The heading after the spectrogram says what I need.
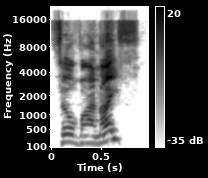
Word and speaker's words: Phil Von Eiff: Now I'm gonna screw up the pronunciation. Phil Von Eiff.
